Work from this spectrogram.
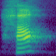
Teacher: Ha from your throat with hams for fatha open jaws attached with qaf. First qaf will get sifa of shidda very clear. The makhraj will be cut off very nicely.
